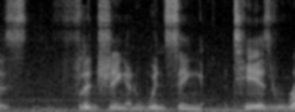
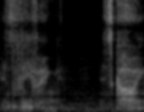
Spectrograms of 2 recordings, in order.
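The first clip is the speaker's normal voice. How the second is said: very quiet, breathy, hushed whisper, barely voiced. In the dark, Kashara whispers to the others about the lumbering thing. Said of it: "she whispers".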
